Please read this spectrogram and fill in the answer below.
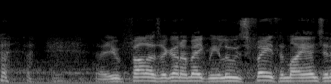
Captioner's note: laughs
